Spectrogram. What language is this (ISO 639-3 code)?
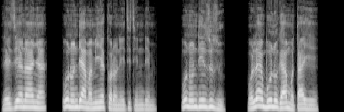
ibo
